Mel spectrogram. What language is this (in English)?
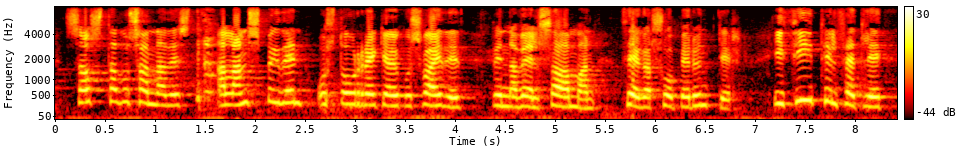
Icelandic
